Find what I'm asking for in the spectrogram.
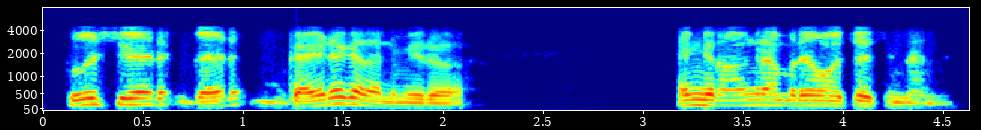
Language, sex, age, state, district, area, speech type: Telugu, male, 45-60, Andhra Pradesh, Vizianagaram, rural, conversation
